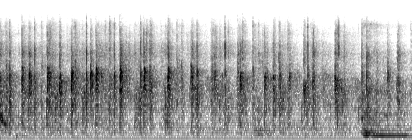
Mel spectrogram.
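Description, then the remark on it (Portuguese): A church audience claps together in sustained applause offered to the Lord, many hands producing a dense, crackling patter that holds steady for several seconds, with a low hum entering near the end. “Você que foi abençoado, dê mais uma salva de palmas ao Senhor, amém?”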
